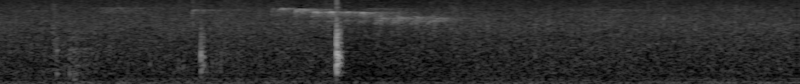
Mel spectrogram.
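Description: Outdoor background noise with a bird giving a short falling run of high chirps, and two sharp clicks about a second and just under two seconds in, the second much louder.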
